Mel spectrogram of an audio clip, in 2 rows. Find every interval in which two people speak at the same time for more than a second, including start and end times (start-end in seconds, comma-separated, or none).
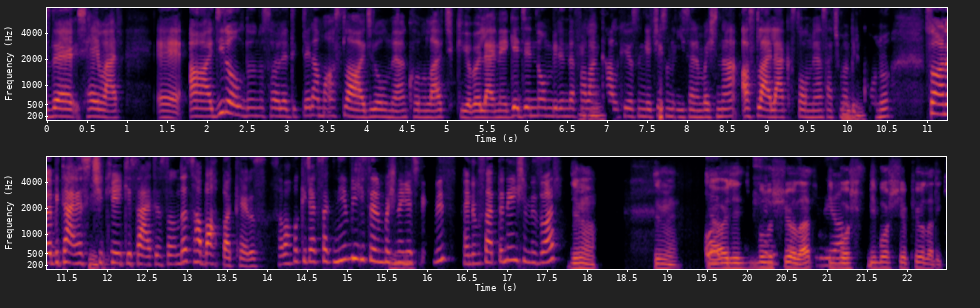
19.5-21.3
